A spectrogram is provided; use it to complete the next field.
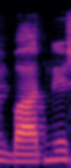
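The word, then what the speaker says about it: Bjarne: C plus plus was developed by बार्नी स्ट्रॉस्ट्रप, ये जे silent है यहाँ पर, तो बार्नी स्ट्रॉस्ट्रप एज an extension to द C language.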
